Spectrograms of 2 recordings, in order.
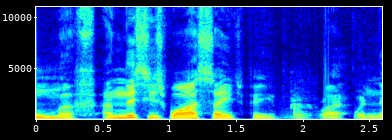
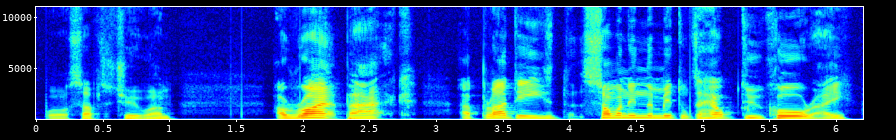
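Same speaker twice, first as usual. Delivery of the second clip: ordinary talk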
